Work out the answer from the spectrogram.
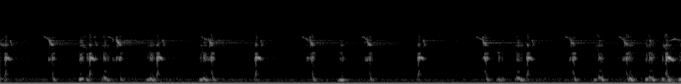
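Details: An adult male peregrine falcon arrives with food for the female on the morning she lays her first egg, giving short, harsh, creaking notes in uneven bursts, several each second, over a low steady rumble.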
